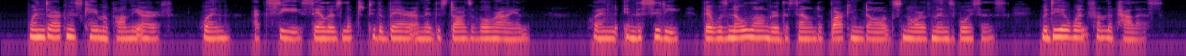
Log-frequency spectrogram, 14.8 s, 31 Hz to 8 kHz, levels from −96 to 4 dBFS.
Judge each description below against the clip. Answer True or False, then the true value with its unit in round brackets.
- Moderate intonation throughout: False (1.8 semitones)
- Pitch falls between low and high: True (180 Hz)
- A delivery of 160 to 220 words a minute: True (165 wpm)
